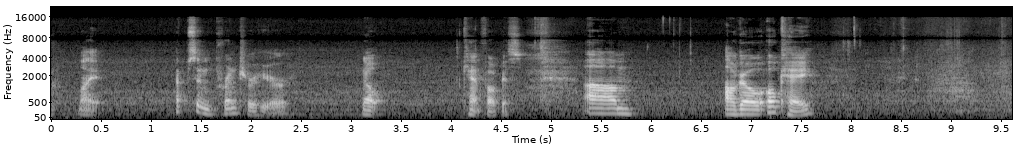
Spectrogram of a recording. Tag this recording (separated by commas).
Speech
